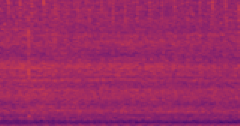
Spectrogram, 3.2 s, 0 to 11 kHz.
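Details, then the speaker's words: 2007 Ford F-150 Lariat 5.4L Triton V8, hood open, with a suspected VCT cam phaser rattle at 800–1,200 rpm: the computer-held high idle at 800 rpm right after start is steady and even, with no rattle. "let's do it let it do the high idle at 800 rpm again on its own [Music] no rattle"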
